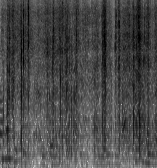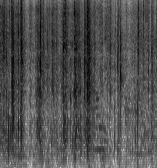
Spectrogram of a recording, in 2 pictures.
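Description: Brown paper bag crinkling and rustling in irregular bursts as it is handled and opened.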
